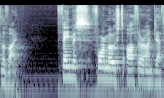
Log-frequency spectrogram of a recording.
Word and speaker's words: Levine: saw a book by a man named Stephen Levine, pronounced Levine, famous foremost author on death and dying, along with Elizabeth Kubler-Ross.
